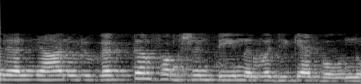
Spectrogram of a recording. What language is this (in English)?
Malayalam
